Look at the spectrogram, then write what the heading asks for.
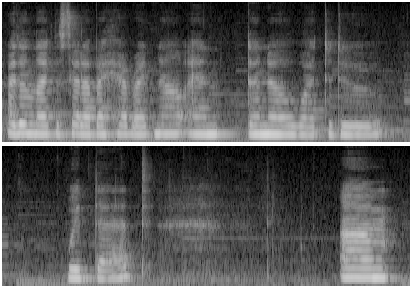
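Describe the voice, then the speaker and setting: Female live-stream host, Serbian accent, slow casual delivery, thinking aloud, a bit poorly, soft music underneath. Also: fairly high pitch. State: slightly unwell with a sore throat. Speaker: digital journaling creator hosting a live stream. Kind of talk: casual live tutorial chat.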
